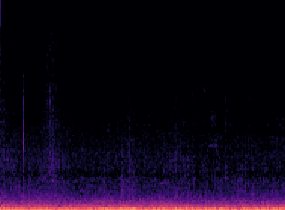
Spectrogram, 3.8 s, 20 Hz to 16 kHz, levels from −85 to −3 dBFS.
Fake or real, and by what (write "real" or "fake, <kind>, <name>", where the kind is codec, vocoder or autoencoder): real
